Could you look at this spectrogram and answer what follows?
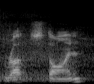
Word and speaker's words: Rutstein: ashes on honest ruts rut rutstein I keep getting his name wrong uh yeah get rid of the r rutstein anyway the honest guy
